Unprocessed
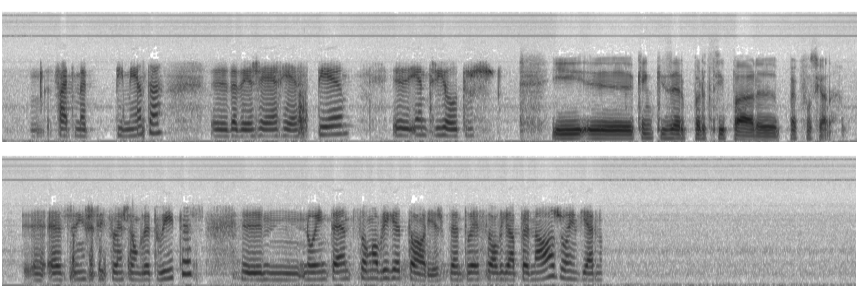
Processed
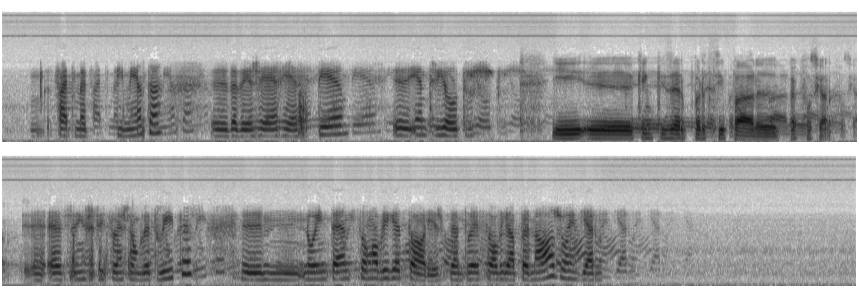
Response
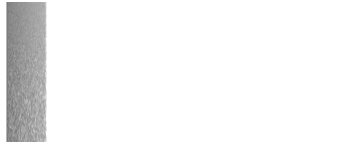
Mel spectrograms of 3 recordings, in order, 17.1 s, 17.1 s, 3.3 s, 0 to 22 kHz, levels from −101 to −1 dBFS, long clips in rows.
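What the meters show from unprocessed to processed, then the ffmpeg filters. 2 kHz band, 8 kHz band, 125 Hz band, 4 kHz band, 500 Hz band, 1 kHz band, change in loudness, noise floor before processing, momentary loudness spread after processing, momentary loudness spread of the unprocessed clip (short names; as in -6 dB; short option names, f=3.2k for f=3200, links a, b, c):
+3.0 dB, n/a, +5.5 dB, -1.5 dB, +5.5 dB, +5.5 dB, +5.0 dB, -49 dBFS, 15 LU, 12 LU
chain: -filter_complex "[0:a]equalizer=f=3.3k:w=1.7:g=-8.5,asplit=2[a][b];[b]asplit=3[c][d][e];[c]adelay=333,afreqshift=56,volume=-14dB[f];[d]adelay=666,afreqshift=112,volume=-23.9dB[g];[e]adelay=999,afreqshift=168,volume=-33.8dB[h];[f][g][h]amix=inputs=3:normalize=0[i];[a][i]amix=inputs=2:normalize=0,volume=5.5dB"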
